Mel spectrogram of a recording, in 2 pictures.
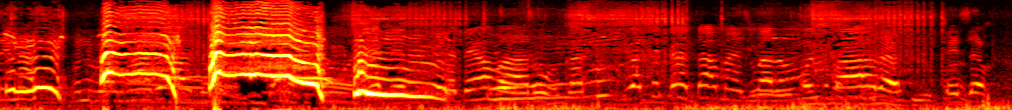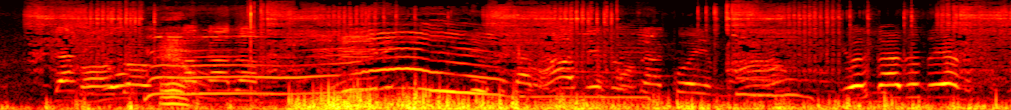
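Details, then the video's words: Dog whining with a few loud, sharp, high yelping cries at the start, followed by softer drawn-out whines that rise and fall, against a quieter hissing background. "собака скулит"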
